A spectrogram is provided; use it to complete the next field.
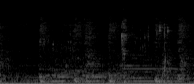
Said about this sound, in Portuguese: Aqui beber a aguinha para, para continuar hidratadíssimo.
